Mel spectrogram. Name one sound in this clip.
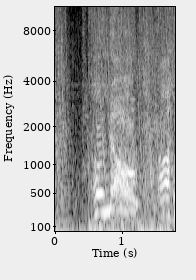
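A laser weapon fires with a sharp buzz.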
